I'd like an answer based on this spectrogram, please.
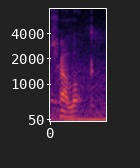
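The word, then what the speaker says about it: Xaloc: X is pronounced like a ch, so it's called Chalok. Gary.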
